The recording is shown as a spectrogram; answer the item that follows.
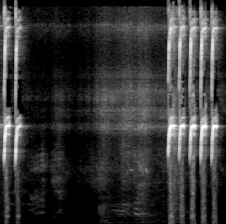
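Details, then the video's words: Male blue-crowned hanging parrot calling to companions, a call used to lure wild birds: a pair of very high, thin, sharp notes, a pause, then a quick run of five similar shrill chips. "Burung Serindit Jantan Memanggil Kawan"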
